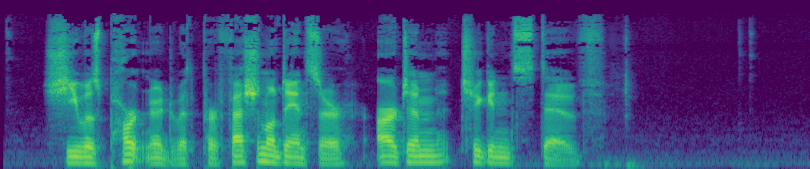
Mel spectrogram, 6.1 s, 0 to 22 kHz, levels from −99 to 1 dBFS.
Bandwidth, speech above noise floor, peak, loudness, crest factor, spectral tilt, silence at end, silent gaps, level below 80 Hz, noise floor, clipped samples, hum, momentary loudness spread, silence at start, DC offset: 16.5 kHz; 45 dB; -2 dBFS; -19 LUFS; 20 dB; -3 dB/octave; 1.35 s; none; -54 dBFS; -65 dBFS; under 0.1%; none; 10 LU; 0.35 s; under 0.1%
